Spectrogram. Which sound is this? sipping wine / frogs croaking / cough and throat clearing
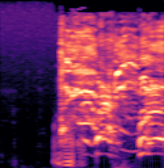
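cough and throat clearing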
